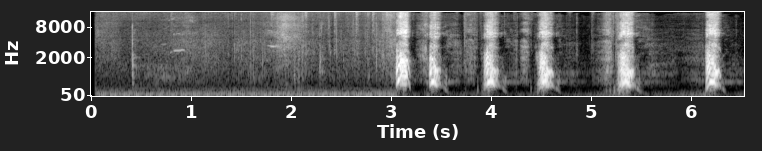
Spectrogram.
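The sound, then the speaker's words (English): A young dog, almost 3 years old, barks sharply six times in quick succession, loud, after a few seconds of low rumbling background noise like wind or an engine, as its owners try to mountain bike with it. “They sent along a little bit of video here as an example of what it is he's doing when they're trying to mountain bike with him.”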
